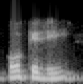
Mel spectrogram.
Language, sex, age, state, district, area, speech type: Punjabi, male, 30-45, Punjab, Tarn Taran, urban, conversation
